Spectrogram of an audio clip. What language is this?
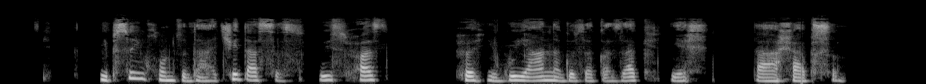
Abkhazian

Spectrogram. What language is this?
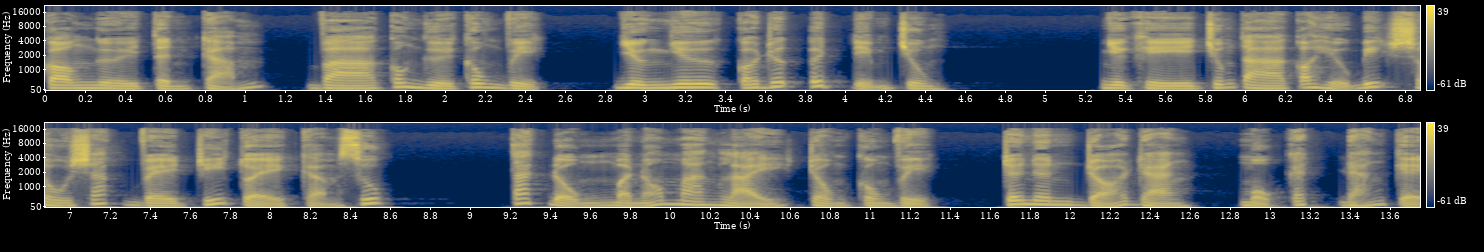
Vietnamese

